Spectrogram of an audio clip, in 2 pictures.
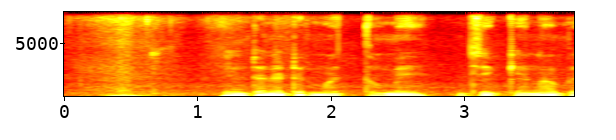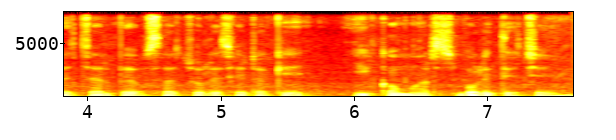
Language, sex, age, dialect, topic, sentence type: Bengali, male, 18-24, Western, agriculture, statement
